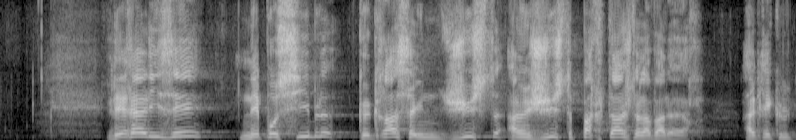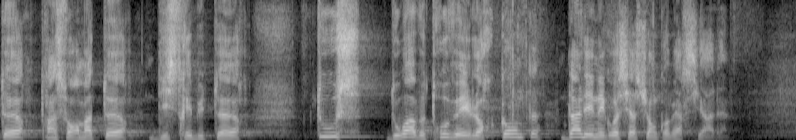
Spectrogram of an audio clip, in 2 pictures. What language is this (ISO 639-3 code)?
fra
